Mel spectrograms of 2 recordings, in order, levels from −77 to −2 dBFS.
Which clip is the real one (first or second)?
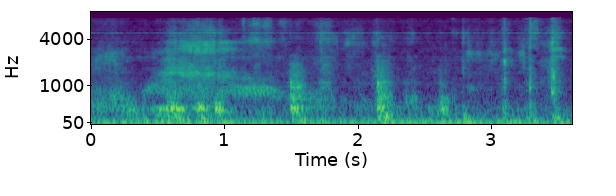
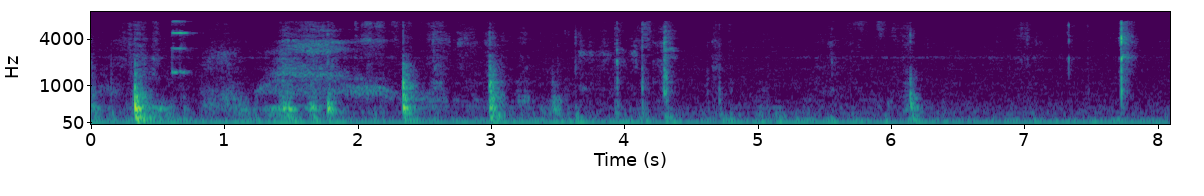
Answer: second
